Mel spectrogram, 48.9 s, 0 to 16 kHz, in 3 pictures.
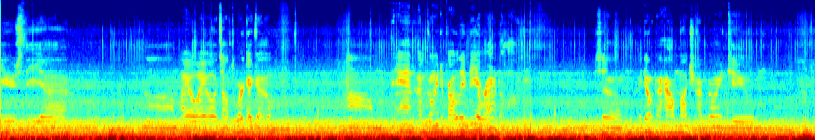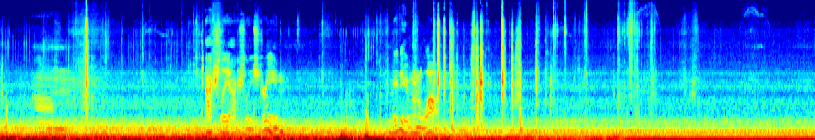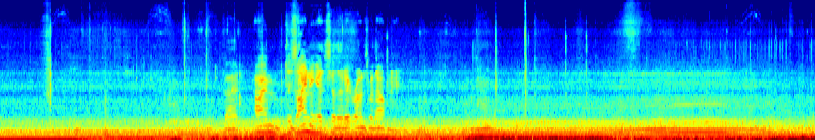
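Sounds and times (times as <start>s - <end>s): person talking: 0.0s - 1.4s, 2.9s - 5.6s, 6.9s - 10.6s, 12.0s - 15.2s, 17.0s - 17.8s, 20.4s - 22.0s, 24.0s - 25.2s, 37.1s - 40.6s
road rumble inside car: 0.0s - 48.9s.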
